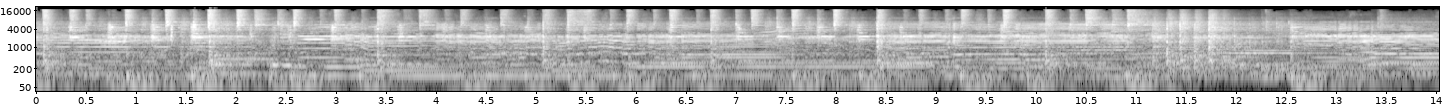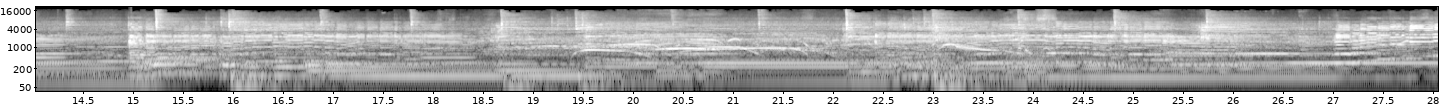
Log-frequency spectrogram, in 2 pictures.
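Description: A live rock band playing: electric guitars, electric bass and drum kit, with a saxophone. A run of bending, gliding notes comes in about two-thirds of the way through.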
